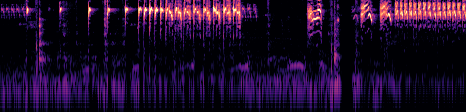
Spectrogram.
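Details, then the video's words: Shrill tembakan song of a crimson sunbird (sogon): scattered thin high whistles build into a long, fast run of buzzy repeated notes, a pause, then a dense, rapid high trill. "Tembakan burung sogon Ajib"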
